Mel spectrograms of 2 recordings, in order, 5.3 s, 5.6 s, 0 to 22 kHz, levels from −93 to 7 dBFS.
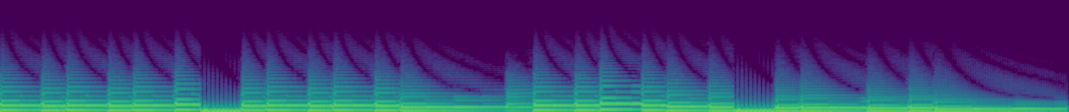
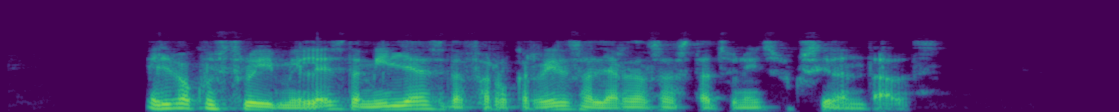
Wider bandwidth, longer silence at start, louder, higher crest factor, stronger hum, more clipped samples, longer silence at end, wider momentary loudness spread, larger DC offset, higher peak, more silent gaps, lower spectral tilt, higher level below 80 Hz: second, 2.3 kHz vs 5 kHz; second, 0 s vs 0.75 s; about the same, -21 LUFS vs -19 LUFS; second, 8 dB vs 18 dB; neither; neither; second, 0 s vs 1.05 s; second, 3 LU vs 9 LU; first, 0.3% vs under 0.1%; second, -12 dBFS vs -2 dBFS; neither; first, -13.5 dB/octave vs -10.5 dB/octave; first, -22 dBFS vs -56 dBFS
